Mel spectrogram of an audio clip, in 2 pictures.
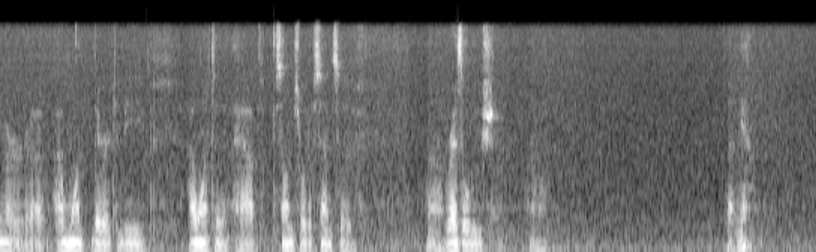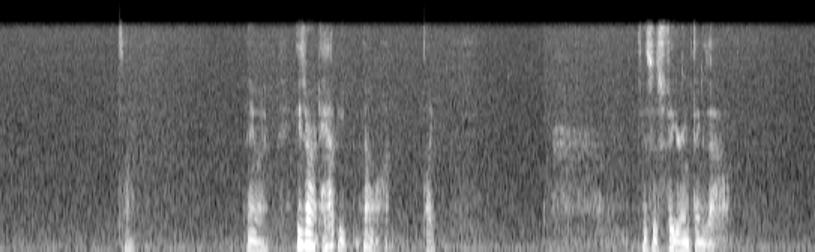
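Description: A young man talks calmly up close, in bursts with pauses.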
